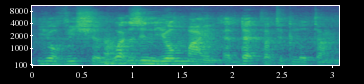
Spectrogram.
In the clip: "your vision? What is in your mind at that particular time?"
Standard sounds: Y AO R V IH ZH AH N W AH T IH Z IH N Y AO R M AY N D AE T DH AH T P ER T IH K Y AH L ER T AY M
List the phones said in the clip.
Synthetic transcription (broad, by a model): Y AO V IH SH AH N W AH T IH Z IH N Y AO M AY N D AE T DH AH T P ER T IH K Y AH L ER T AY M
